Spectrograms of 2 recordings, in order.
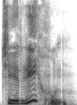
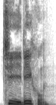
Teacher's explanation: So the accent moves from the chi in chiri to the e, chirihun.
